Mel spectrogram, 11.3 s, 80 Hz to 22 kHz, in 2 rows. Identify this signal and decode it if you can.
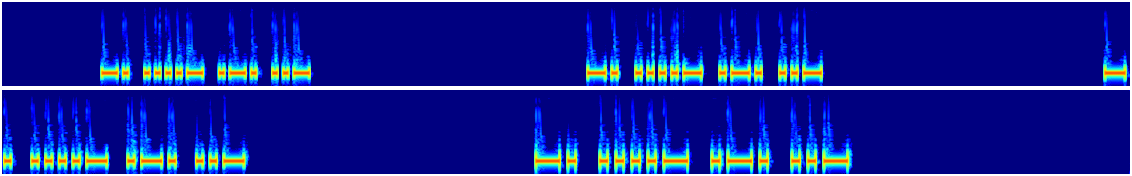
Morse code, heard as a keyed tone, about 38 wpm, 700 Hz. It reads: N4RU N4RU N4RU N4RU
